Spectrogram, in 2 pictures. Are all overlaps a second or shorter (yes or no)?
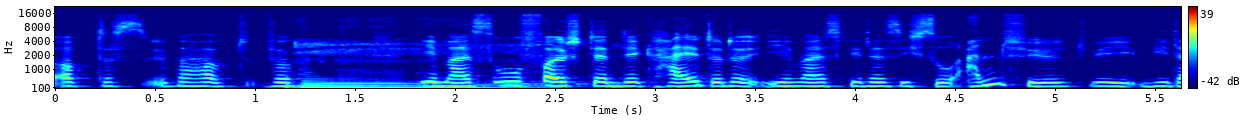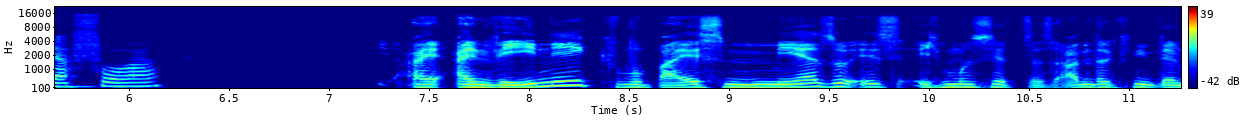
no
